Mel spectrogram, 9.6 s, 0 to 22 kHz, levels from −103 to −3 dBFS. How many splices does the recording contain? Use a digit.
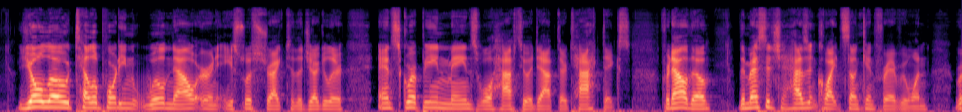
0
